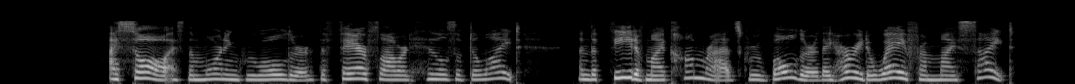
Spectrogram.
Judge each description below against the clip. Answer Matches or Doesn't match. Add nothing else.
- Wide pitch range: Doesn't match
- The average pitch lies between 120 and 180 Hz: Doesn't match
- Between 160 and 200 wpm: Doesn't match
